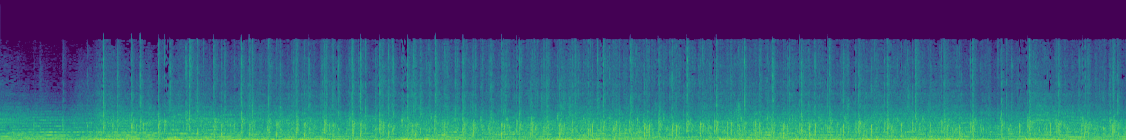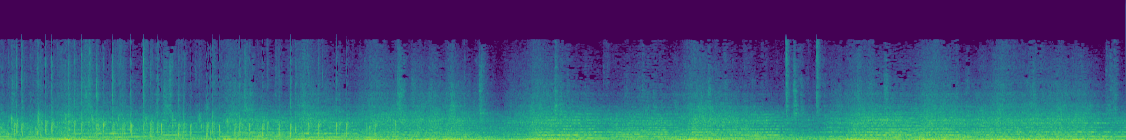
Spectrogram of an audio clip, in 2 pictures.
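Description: A Spanish banda de música (brass, woodwinds and drums) playing a processional march in held chords over a steady drum beat.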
